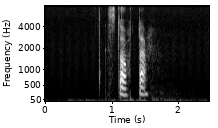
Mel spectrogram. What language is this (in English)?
Swedish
